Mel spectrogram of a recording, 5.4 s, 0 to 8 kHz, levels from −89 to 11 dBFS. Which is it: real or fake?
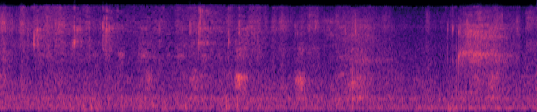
real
